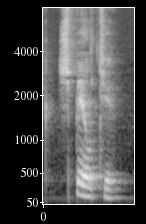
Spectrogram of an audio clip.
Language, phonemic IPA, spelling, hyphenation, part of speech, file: Dutch, /ˈspeːl.tjə/, speeltje, speel‧tje, noun, Nl-speeltje.ogg
- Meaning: 1. a toy, a plaything 2. a game, a play 3. a theatre play 4. diminutive of spil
